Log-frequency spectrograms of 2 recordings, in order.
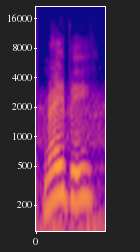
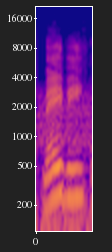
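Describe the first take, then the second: No difference in how they are said.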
